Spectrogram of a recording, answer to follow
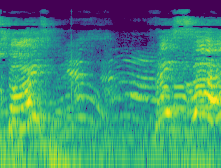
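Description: Children's voices calling out from the audience in short bursts.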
